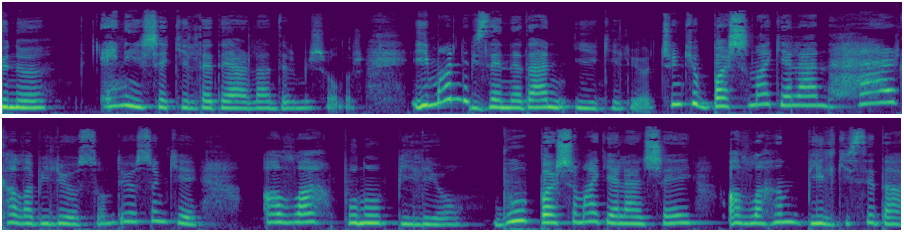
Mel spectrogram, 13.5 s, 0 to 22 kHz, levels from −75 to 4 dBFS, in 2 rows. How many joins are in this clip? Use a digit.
2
